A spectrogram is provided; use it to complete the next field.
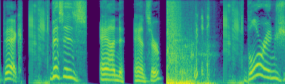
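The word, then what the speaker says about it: Blorenge: this is an answer bloringe is a real place and it really rhymes with orange but if you visit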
